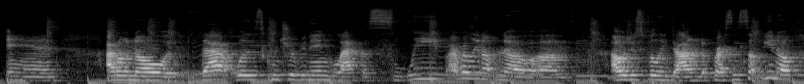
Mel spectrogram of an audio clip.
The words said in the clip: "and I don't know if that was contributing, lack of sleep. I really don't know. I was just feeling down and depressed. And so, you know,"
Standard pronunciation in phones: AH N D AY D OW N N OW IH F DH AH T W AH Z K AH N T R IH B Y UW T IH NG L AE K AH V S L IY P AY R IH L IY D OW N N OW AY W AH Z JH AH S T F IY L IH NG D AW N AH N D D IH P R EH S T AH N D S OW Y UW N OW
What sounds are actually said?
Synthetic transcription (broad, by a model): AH N AY D OW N N OW IH F DH AH T W AH Z K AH N T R IH B Y T IH NG L AE K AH S L IY P AY R IH L IY D OW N N OW AY W AH Z JH AH S T F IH L IH NG D AW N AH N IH P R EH S AH N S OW Y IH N OW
